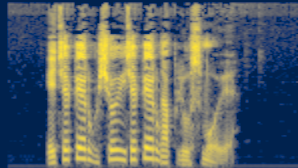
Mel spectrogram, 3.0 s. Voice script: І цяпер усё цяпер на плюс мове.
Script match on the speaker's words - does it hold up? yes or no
yes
